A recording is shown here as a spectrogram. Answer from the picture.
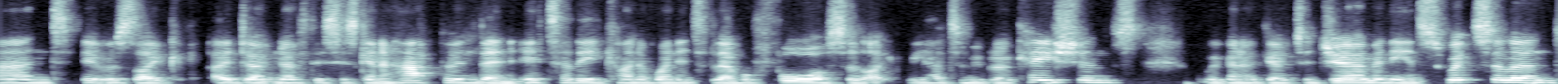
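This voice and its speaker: In an English accent, a woman speaks at a very fast pace with a fairly low pitch and fairly even intonation. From England. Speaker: college soccer player. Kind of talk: interview.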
